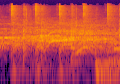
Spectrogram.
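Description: Concert crowd screaming and cheering over a backing beat with regular high ticks. A heavy bass note comes in right at the end.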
